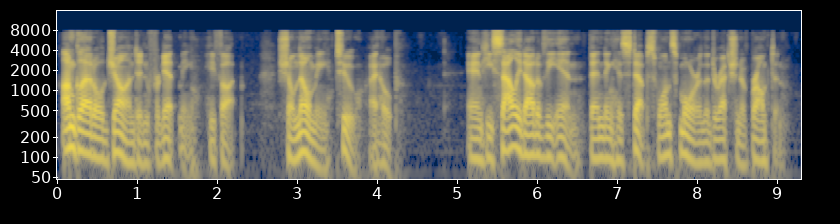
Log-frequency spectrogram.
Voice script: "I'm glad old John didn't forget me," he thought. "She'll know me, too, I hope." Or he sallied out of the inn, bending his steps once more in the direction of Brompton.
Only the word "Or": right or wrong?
wrong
